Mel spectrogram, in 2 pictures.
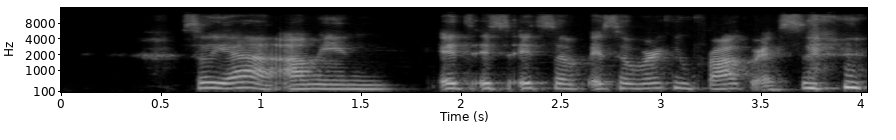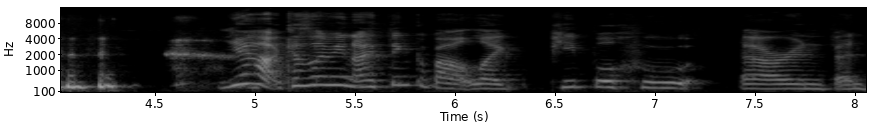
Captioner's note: laughing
